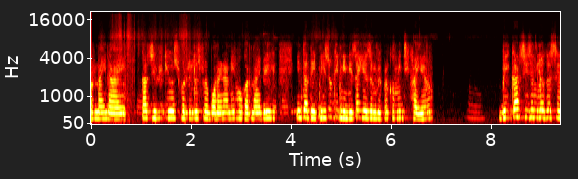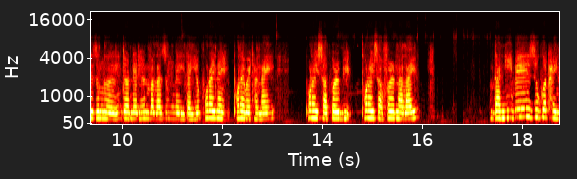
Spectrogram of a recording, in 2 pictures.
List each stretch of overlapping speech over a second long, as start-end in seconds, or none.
1.6-3.6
